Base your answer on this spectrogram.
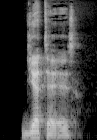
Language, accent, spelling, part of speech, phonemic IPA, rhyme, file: French, France, diathèse, noun, /dja.tɛz/, -ɛz, LL-Q150 (fra)-diathèse.wav
- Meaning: diathesis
